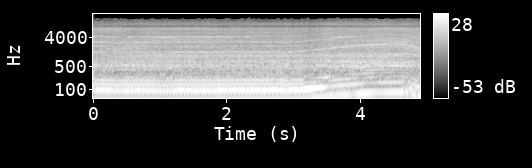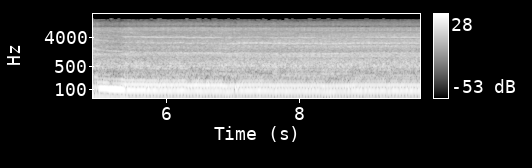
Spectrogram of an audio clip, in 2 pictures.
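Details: BMW K1300S motorcycle with a steady high-pitched screech over a smooth engine, sweeping up and back with a brief rev; owner asks if normal; cause not evident.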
